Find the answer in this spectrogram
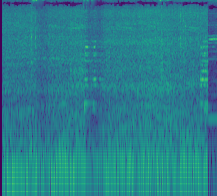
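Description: A bus engine running in busy street traffic, with a short vehicle horn toot a little under two seconds in.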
